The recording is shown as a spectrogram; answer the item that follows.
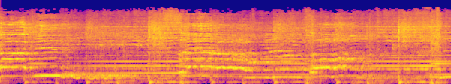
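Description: A woman singing a Korean song into a handheld microphone over a karaoke backing track with a steady beat.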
